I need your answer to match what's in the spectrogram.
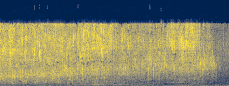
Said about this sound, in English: So I'm going to do it again to have a look at what's happening. So I'll fill up the glass of water.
